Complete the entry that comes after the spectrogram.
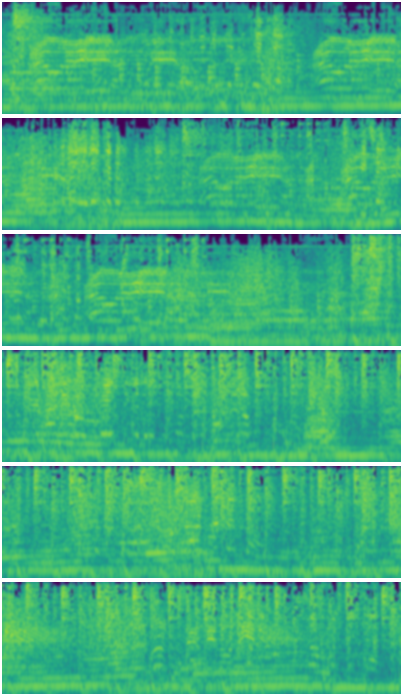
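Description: A racing car engine roars and revs continuously for the whole stretch, its pitch sweeping up and down through gear changes, with sharp tire squeals cutting in, loud throughout.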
